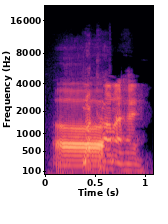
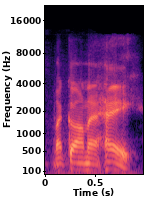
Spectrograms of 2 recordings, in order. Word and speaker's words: McConaughey: McConaughey. McConaughey. Rhymes with what would Madonna say?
